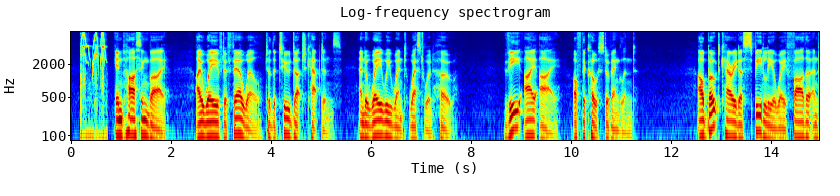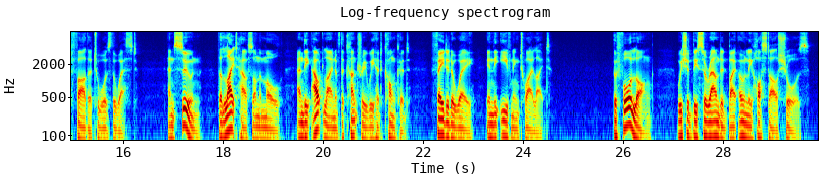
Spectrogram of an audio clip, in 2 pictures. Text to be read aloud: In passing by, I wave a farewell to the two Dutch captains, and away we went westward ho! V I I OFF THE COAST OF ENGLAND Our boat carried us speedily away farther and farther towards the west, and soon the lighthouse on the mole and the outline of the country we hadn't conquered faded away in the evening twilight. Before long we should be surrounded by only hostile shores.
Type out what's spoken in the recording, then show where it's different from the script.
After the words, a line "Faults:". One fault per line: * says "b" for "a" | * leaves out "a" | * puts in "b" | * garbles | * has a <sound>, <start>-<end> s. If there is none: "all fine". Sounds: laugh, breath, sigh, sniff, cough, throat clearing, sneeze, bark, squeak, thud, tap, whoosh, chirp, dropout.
In passing by, I waved a farewell to the two Dutch captains, and away we went westward ho! V I I OFF THE COAST OF ENGLAND Our boat carried us speedily away farther and farther towards the west, and soon the lighthouse on the mole and the outline of the country we had conquered faded away in the evening twilight. Before long we should be surrounded by only hostile shores.
Faults:
* has a squeak, 0.2-0.7 s
* says "waved" for "wave"
* says "had" for "hadn't"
